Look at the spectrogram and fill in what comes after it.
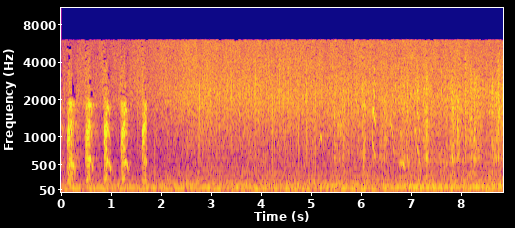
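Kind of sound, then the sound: animal, dog barking and whimpering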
